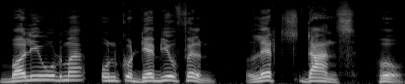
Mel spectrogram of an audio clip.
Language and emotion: Nepali, neutral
